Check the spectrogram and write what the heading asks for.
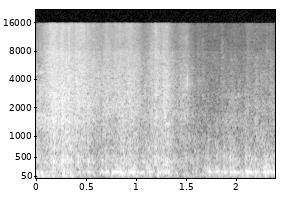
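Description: Plastic bubble wrap rustling and crinkling as a box is unwrapped from it, fading away over the first second or so.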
